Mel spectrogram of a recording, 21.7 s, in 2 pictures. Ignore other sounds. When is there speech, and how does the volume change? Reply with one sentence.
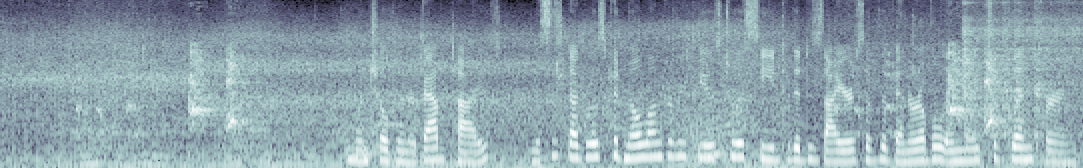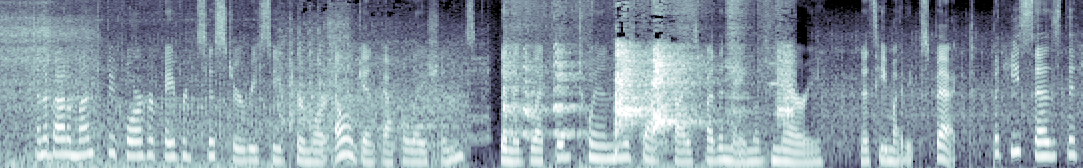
The speech can be heard from 3.5 to 21.6 s, at a steady volume.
